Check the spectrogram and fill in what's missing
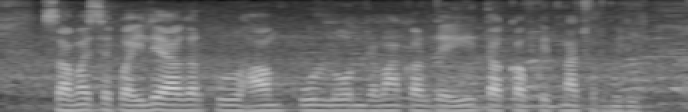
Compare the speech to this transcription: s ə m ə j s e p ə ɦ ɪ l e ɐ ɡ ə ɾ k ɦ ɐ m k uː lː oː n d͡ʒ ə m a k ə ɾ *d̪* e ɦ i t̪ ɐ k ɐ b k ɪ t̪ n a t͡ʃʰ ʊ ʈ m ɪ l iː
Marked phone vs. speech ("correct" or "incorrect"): correct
